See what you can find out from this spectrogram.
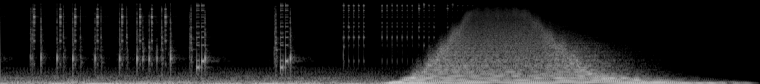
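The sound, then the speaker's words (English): A password being typed on a computer keyboard: a quick run of crisp key clicks in uneven bursts, then a louder sustained harmonic tone takes over to the end. “Do you know the password? All my passwords are boom, boom. Oh. Boom. But the O's are zeros. Oh, okay. All right, I'll just type that in.”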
